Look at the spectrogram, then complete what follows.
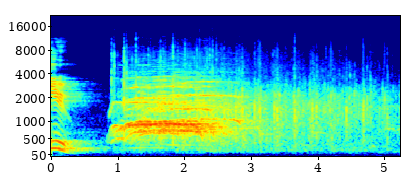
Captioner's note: audience cheers and applauds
